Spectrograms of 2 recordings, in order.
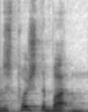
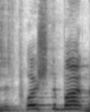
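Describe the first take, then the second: First: Said in the usual way. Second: Higher, insistent retold order. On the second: Kathy overruling his bad-idea objection, insistent. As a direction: imitate someone pressing the point.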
